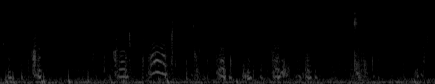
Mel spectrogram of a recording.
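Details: Field-line Labrador Retriever pups, five days old, nursing at ten in the morning from their mother biscuit. Short squeaks and murmurs surround one clear, high, rising-then-falling squeal near the middle, over faint snuffling.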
